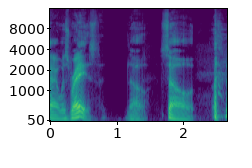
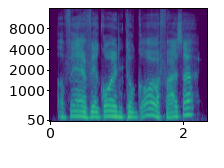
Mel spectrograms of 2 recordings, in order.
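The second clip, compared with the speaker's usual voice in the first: put-on child's German accent, much higher pitch; 7 semitones higher, 6 dB quieter than usual. Urging Papa to try it, speaker plays a kid with German accent. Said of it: "Do a kid doing German".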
